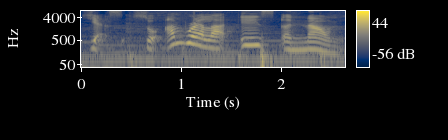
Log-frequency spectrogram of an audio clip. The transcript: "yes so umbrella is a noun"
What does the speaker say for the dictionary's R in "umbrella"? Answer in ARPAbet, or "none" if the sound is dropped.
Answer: R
